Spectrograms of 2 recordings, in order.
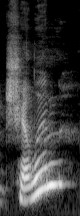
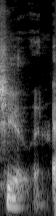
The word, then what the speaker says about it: qilin: Now, this thing is called a chillin. – Yeah, because it's chillin. – But it's spelled Q-I-L-I-N. – Oh, okay. – Because it's Chinese.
